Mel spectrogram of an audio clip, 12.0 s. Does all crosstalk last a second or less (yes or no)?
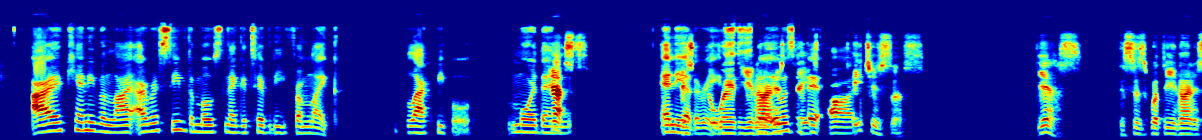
no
